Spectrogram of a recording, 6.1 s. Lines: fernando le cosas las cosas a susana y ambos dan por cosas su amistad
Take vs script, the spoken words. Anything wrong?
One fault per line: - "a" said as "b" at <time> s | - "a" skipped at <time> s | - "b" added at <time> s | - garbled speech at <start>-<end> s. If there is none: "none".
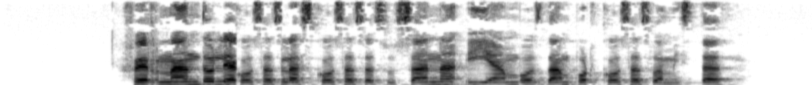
none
